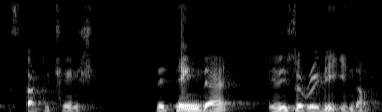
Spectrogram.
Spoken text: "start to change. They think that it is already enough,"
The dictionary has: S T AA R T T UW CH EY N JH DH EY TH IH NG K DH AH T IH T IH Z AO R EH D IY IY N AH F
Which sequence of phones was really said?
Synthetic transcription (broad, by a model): S T AA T T UW CH EY N JH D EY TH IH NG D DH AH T IH T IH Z AO R EH D IY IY N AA F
